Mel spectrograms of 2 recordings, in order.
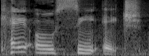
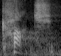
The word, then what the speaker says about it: Koch: It's K-O-C-H. Looks like Koch Industries, as you can see there, but it's actually pronounced Koch.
